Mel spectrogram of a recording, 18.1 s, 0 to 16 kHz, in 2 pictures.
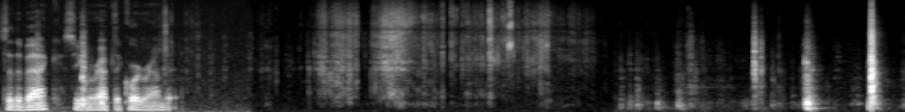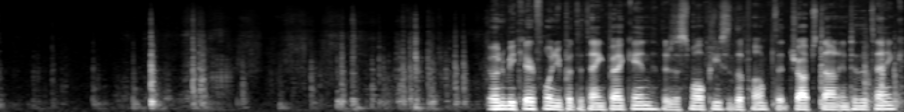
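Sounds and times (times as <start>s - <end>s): packaging crinkling and tearing: 1.6s - 6.1s.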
